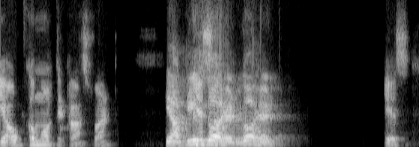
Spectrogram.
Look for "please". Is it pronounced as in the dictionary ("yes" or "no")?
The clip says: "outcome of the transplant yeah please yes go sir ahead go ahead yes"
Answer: no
